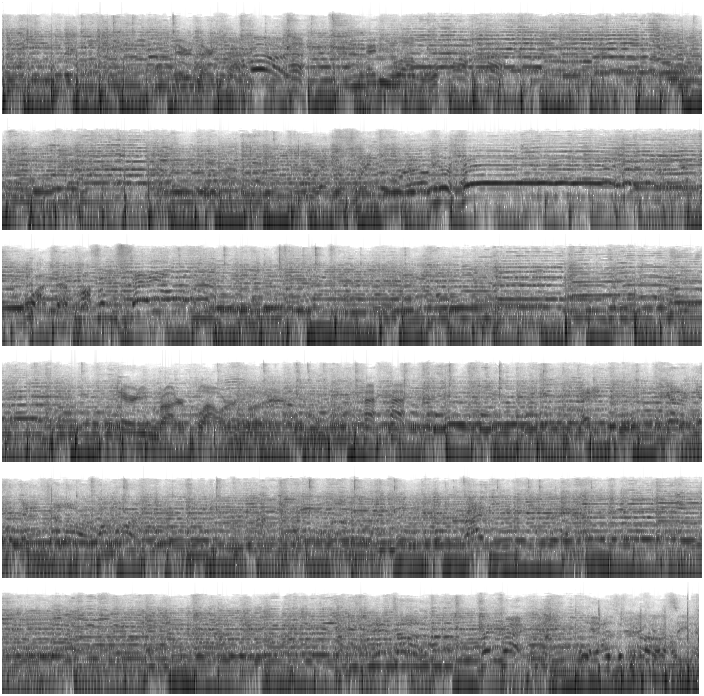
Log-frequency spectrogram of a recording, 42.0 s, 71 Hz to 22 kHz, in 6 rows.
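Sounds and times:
banjo playing: 0:00.0 - 0:41.9
fiddles playing: 0:00.0 - 0:41.9
low bass line: 0:00.0 - 0:41.9
steady low beat: 0:00.0 - 0:41.9
strummed guitar: 0:00.0 - 0:41.9.

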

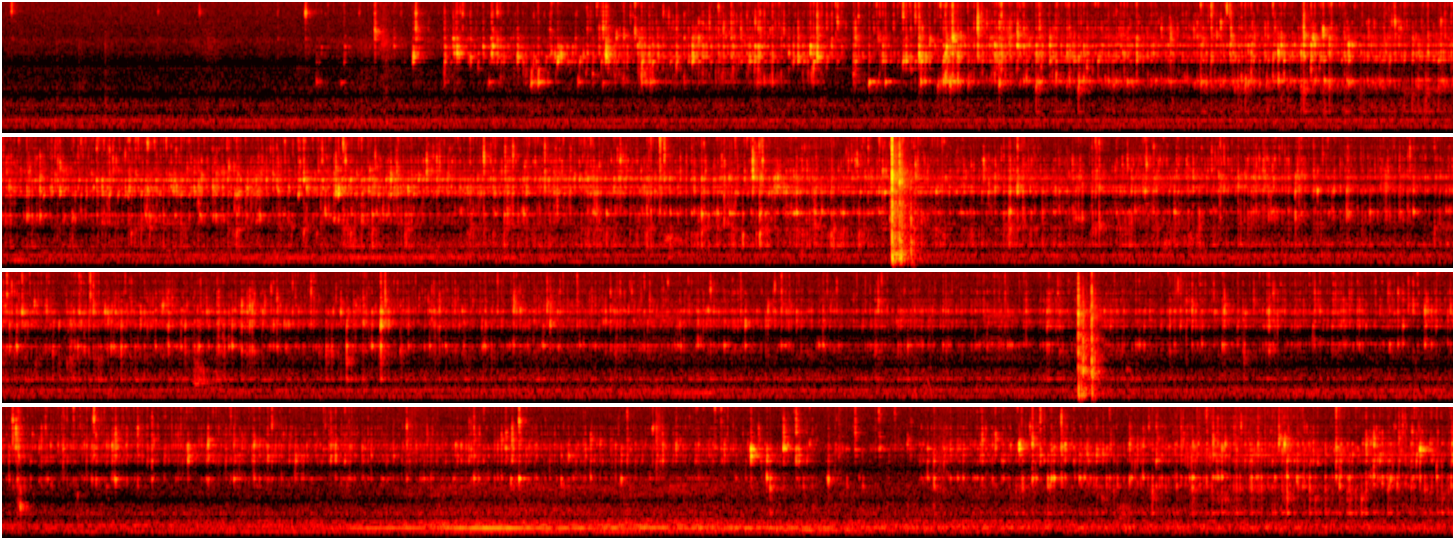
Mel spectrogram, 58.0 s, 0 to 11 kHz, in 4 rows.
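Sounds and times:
coffee dripping and trickling: 0:03.0 - 0:58.0
hot water pouring onto coffee: 0:03.7 - 0:58.0
sharp knocks: 0:23.4 - 0:23.8.

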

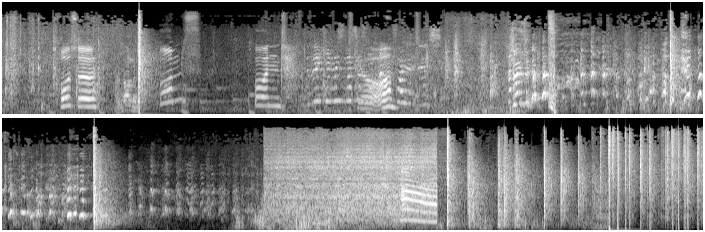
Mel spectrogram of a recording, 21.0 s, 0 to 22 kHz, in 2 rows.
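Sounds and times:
crackling pops: 0:02.0 - 0:02.4
firework bang: 0:11.9 - 0:12.4, 0:14.4 - 0:20.8
firework hissing spray: 0:14.4 - 0:17.3.

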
